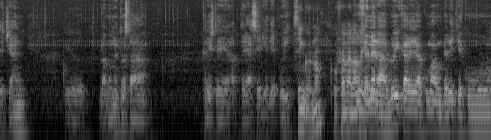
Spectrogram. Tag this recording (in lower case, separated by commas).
speech, inside a small room, bird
